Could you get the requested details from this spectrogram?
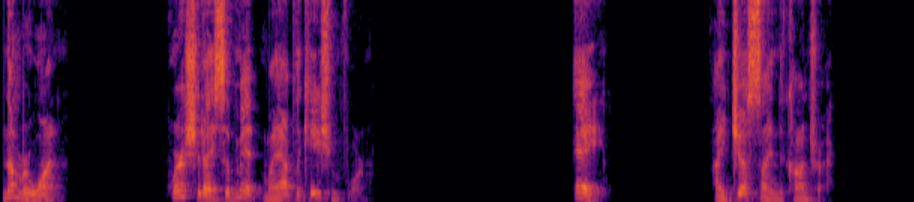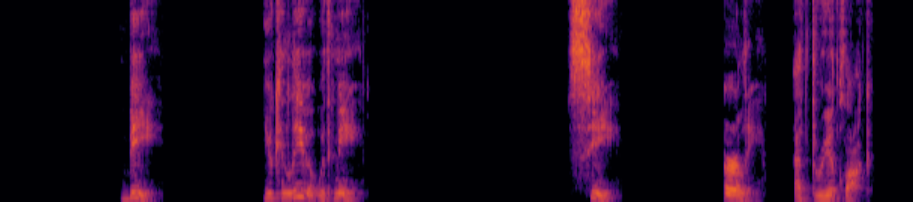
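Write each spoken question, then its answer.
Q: Where should I submit my application form?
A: B: You can leave it with me.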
